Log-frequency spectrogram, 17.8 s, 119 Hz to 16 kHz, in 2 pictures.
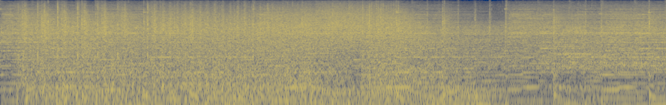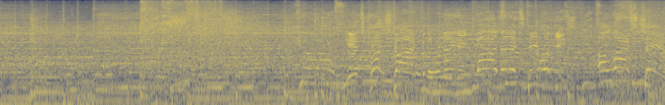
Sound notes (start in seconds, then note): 7.5 crowd cheering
